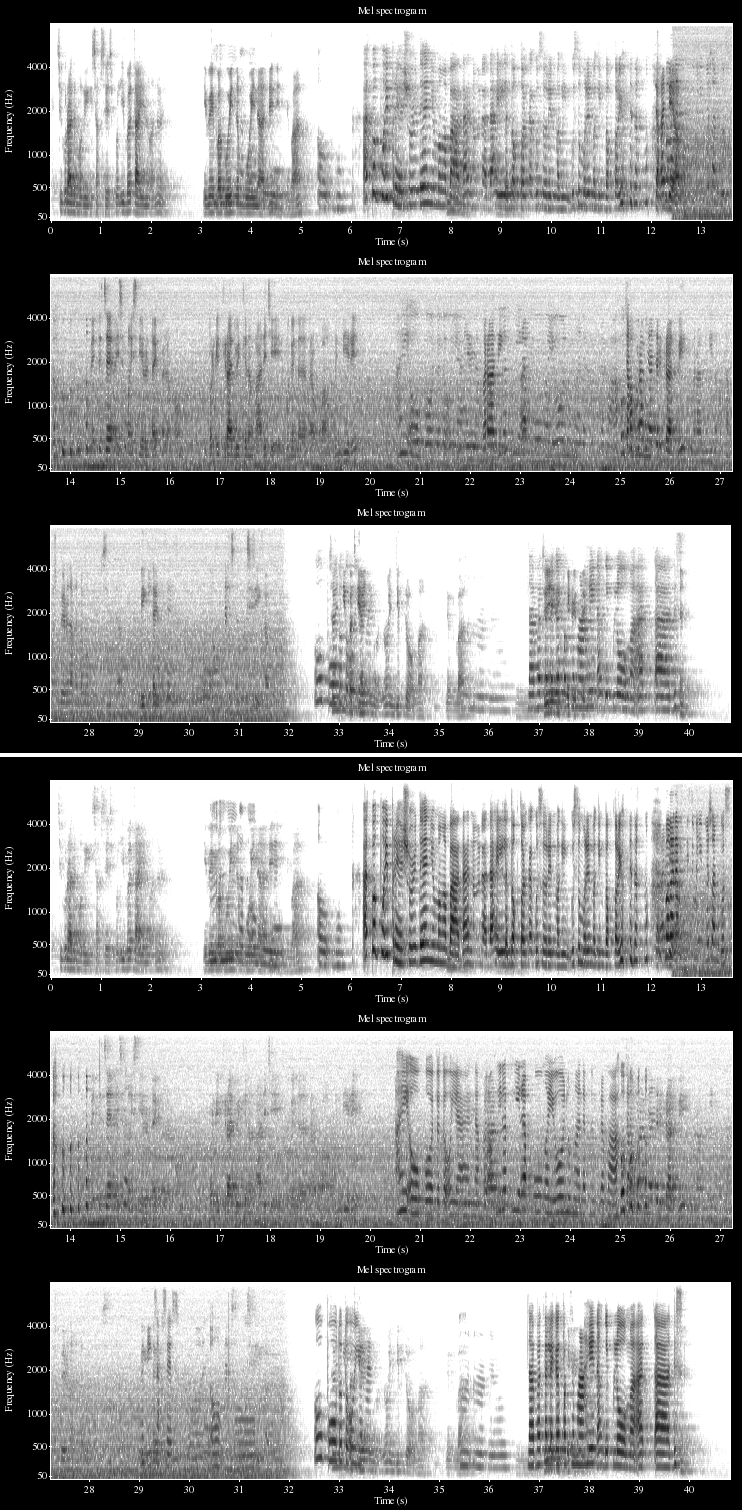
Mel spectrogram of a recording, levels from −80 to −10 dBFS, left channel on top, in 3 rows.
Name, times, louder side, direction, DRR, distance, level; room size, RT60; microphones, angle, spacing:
voice 1, 0.1-2.3 3.0-5.0 7.9-8.3 8.9-9.2 12.1-12.7 14.4-16.3 16.8-19.9 21.7-23.1 25.1-28.7 29.0-29.5 30.2-30.9 31.2-31.6 32.8-34.7 35.1-35.5 36.5-36.8 37.1-37.9 39.8-39.9, left 4 dB, 45° left, 6 dB, 0.5 m, -31 dB
voice 2, 3.2-4.7 5.3-12.6 12.9-13.8 15.1-15.2 20.5-25.1 29.0-29.3 29.6-30.6 30.9-31.3 32.5-33.7 35.4-36.4 36.8-39.9, right 7 dB, 60° right, 12 dB, 0.4 m, -26 dB
sound 1, 12.4-31.9, equal, 85° left, 2.9 m, -33 dB
10.5 x 8.5 x 2.3 m, 1.1 s
head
